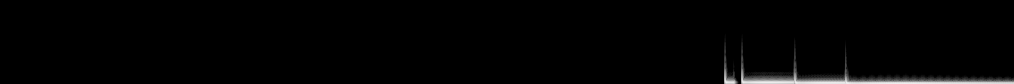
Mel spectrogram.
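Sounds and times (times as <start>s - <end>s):
hip-hop bass: 7.3s - 10.1s.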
